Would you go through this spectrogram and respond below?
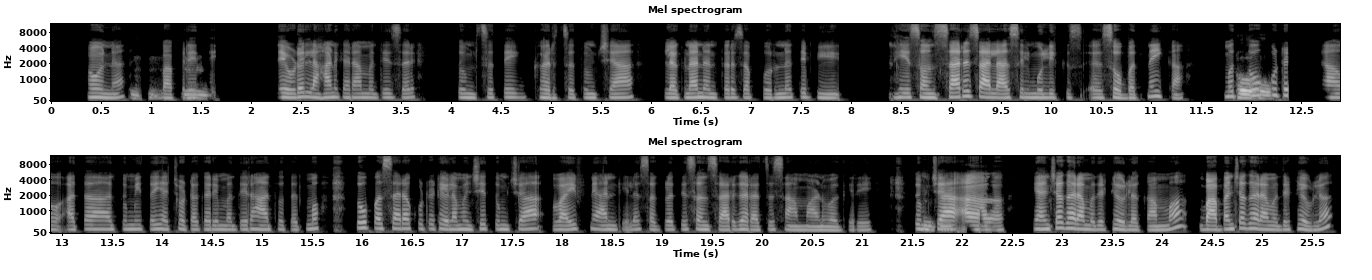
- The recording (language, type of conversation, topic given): Marathi, podcast, छोट्या घरात जागा वाढवण्यासाठी तुम्ही कोणते उपाय करता?
- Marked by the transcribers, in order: other background noise; tapping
